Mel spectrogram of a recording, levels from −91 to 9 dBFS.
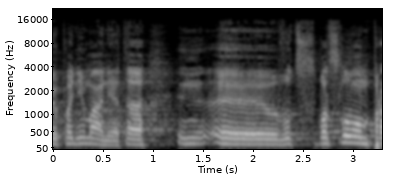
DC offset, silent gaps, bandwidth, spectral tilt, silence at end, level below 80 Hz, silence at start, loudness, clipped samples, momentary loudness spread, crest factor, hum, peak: under 0.1%; none; 16 kHz; -5.5 dB/octave; 0 s; -56 dBFS; 0 s; -26 LUFS; under 0.1%; 12 LU; 20 dB; none; -6 dBFS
